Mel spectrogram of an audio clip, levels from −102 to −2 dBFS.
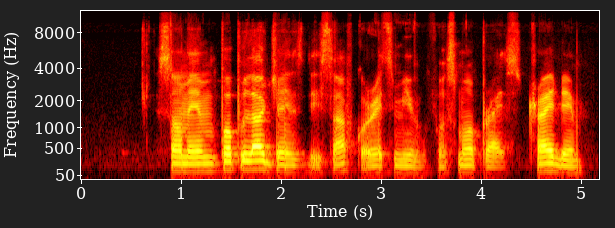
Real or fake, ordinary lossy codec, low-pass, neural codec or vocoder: real; Opus, 16 kbps; 9.9 kHz; none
